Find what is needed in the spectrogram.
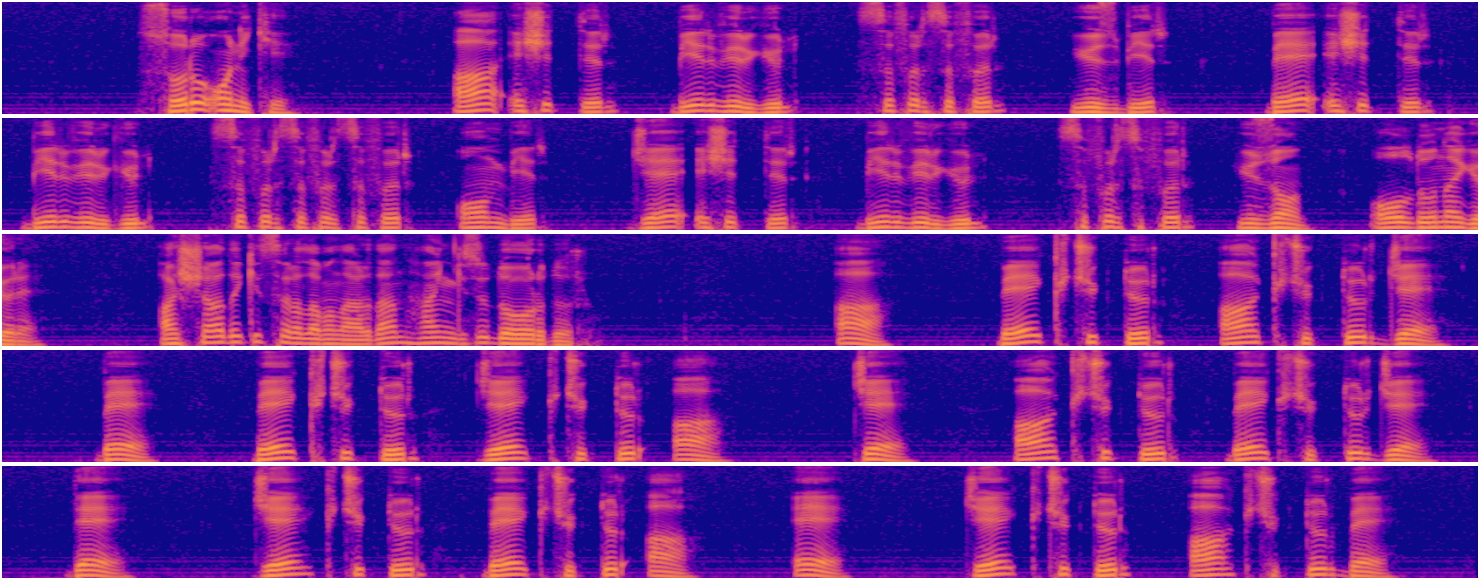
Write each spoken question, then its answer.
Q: A eşittir 1,00101, B eşittir 1,00011, C eşittir 1,00110 olduğuna göre aşağıdaki sıralamalardan hangisi doğrudur?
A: Doğru cevap A. B küçüktür, A küçüktür, C.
